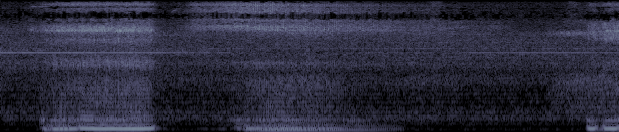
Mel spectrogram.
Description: Marvin the Great Pyrenees is a silly snoring machine! Listen to this cute dog snore so loud!!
